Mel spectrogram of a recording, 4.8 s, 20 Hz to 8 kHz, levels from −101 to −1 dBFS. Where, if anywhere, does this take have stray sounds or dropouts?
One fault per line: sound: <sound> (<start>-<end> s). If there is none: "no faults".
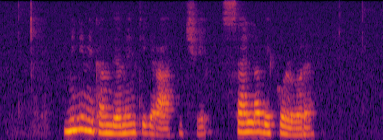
no faults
